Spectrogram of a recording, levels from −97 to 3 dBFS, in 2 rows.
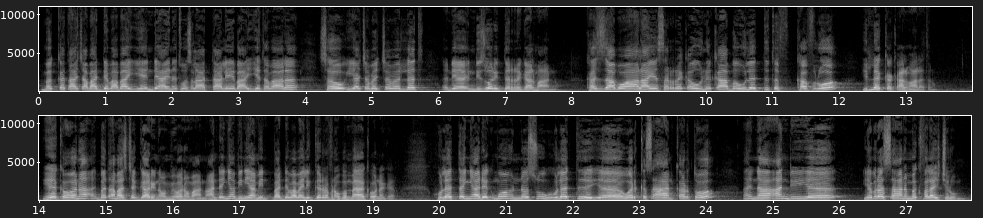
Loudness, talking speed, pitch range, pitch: -27 LUFS, 110 wpm, 205-240 Hz, 220 Hz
